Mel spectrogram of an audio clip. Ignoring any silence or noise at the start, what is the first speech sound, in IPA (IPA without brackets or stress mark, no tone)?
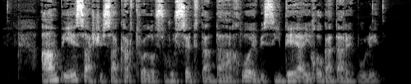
a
